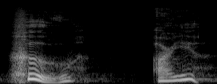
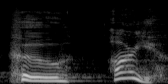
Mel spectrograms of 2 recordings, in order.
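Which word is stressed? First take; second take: who; are. First: The word "who" is stressed. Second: The word "are" is stressed. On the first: "The word he emphasizes in this three-word question? Was it" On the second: "Or was it"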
